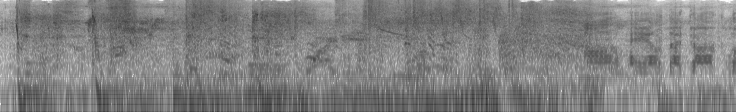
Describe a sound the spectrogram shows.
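Loud explosions boom and crackle.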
